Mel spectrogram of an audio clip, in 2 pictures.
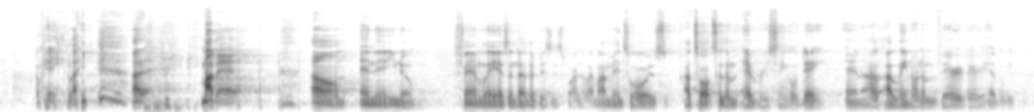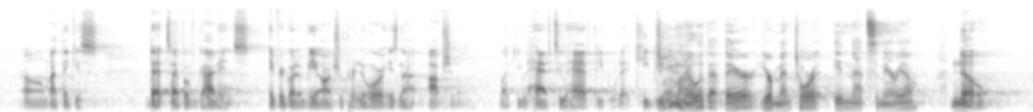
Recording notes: This episode is part one of three Fervent Four Show episodes that were recorded at the Mighty Dream Forum.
